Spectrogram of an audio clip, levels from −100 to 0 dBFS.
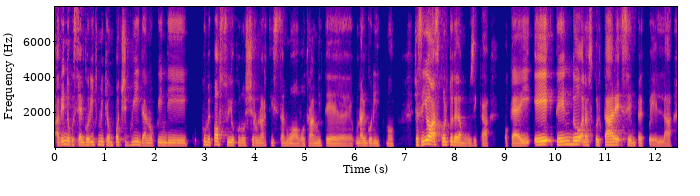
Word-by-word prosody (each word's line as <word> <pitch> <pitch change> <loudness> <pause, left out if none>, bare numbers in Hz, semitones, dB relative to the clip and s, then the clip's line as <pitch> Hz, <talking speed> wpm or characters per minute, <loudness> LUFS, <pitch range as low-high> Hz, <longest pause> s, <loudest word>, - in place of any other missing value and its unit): avendo 175 +4 0
questi 145 +1 -5
algoritmi 155 +3 -1
che 155 - -5
un 140 0 -4
po' 155 - -1
ci 150 -2 -7
guidano. 140 -5 -4
Quindi 140 -2 -4 0.2
come 165 -4 -4
posso 180 -2 0
io 145 -1 0
conoscere 135 0 -8
un 135 - -6
artista 135 0 -9
nuovo 120 -3 -6
tramite 115 -2 -6
un 130 - -8
algoritmo? 120 -2 -6 0.3
Cioè 165 - 0
se 170 - +1
io 215 +3 +10
ascolto 175 -1 +3
della 145 -3 +3
musica, 120 -1 -9 0.3
okay, 120 +3 -1
e 190 +2 +7
tendo 190 +3 +4
ad - - +1
ascoltare 155 +2 +2
sempre 140 -5 -4
quella, 105 0 -8
140 Hz, 155 wpm, -23 LUFS, 125-165 Hz, 0.3 s, io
